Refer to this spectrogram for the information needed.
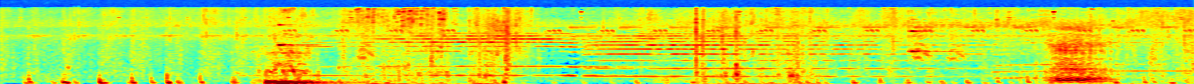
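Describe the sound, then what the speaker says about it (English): Hooves of a horse clip-clop in a steady walking rhythm, fairly quiet, with a couple of louder snorting or whinnying bursts from the animal. "It's your horse."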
